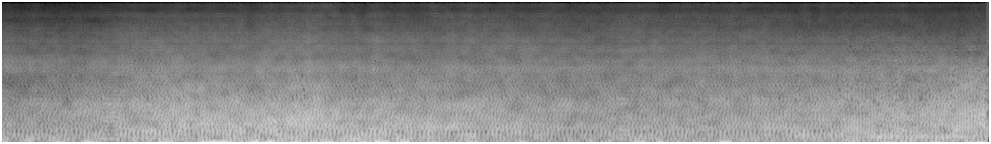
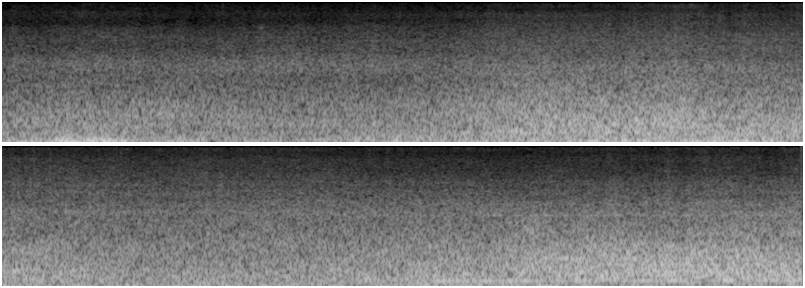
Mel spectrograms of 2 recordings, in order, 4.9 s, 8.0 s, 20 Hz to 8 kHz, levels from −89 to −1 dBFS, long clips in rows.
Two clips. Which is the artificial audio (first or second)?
first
